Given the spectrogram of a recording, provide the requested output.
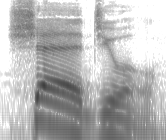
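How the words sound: It begins with an sh sound, British style. "the British accent will make a little bit more of a sh"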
